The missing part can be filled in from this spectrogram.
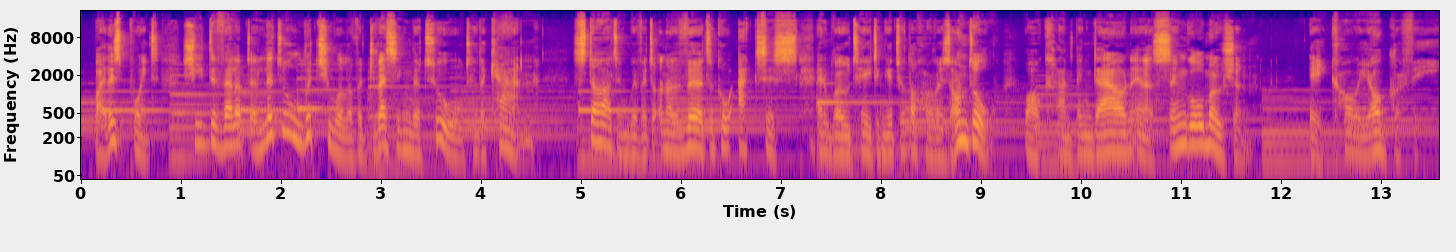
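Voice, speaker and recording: With music in the background, a man talks at a moderate pace with hardly any pauses, his pitch swinging very widely. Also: medium pitch for a man. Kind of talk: dramatic reading of a social media thread.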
